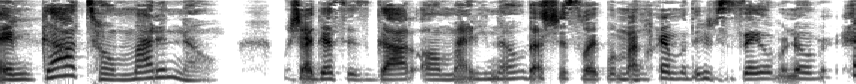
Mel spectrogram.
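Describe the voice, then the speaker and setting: A woman talks at a very fast pace and medium pitch, her voice somewhat breathy, with ordinary pitch variation. The recording is very clean, with a silent background. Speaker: podcast co-host, teacher. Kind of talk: casual chat.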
